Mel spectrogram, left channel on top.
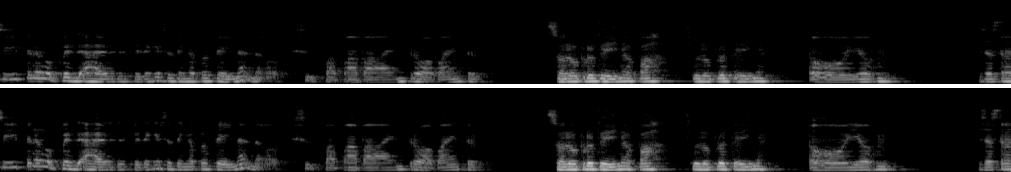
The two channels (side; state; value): both; normal; correlation 0.47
